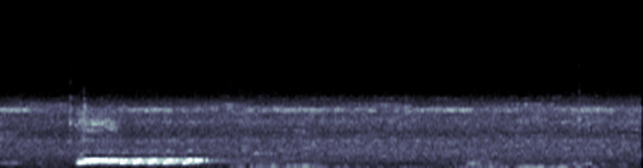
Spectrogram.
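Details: Local zebra dove, noted for a crystal-clear voice, delivers one strong purring trill of quick beaded notes, almost a second long, followed by faint, lower, drawn-out tones in a quiet background.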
